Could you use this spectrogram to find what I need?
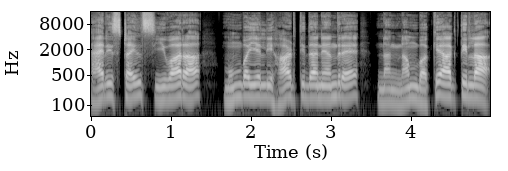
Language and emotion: Kannada, surprised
